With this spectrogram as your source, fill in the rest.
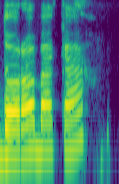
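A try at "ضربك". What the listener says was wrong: Yang terakhir nggak dipanjangkan kan?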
